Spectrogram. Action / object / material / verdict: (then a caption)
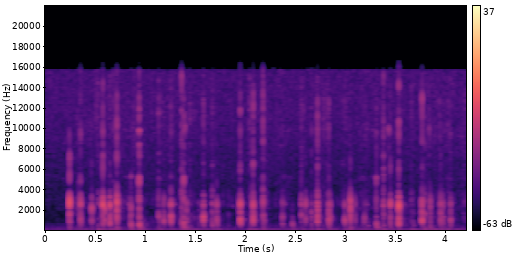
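tap / plastic mechanical keyboard with PBT keycaps / PBT plastic / none. A cream compact mechanical keyboard with PBT plastic keycaps is typed on with fingertips. It produces a quick, uneven run of short, dry clacks with a hollow midrange body and bright tops. Each keystroke dies away almost instantly.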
